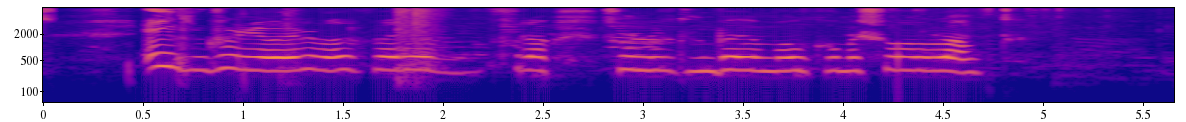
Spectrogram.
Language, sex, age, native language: Icelandic, male, 18-19, Icelandic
